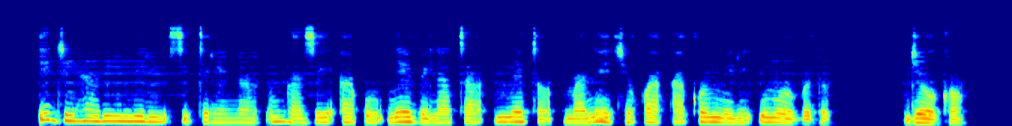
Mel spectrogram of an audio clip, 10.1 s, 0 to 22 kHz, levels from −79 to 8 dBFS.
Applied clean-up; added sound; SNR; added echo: neural mask model DeepFilterNet 3.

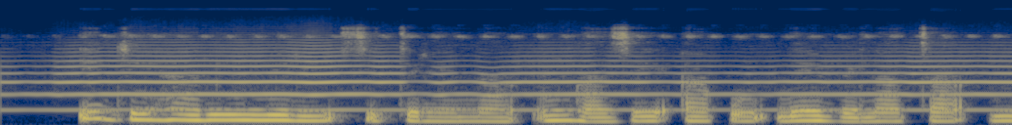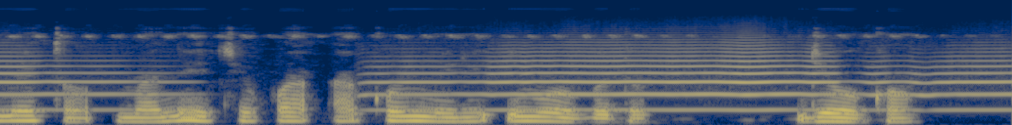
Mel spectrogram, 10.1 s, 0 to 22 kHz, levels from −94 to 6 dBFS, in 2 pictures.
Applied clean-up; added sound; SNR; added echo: none; Trumpet; 6 dB; none.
